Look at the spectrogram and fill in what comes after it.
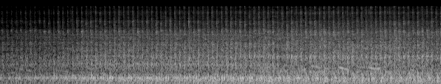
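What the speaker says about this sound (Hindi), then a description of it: "ट्रैक्टर है, टर्बो के साथ 56-30 प्लस 12+3 UG गियरबॉक्स वाला ट्रैक्टर" A New Holland 5630 turbo tractor with four-wheel drive and a 12+3 gearbox running at a steady, loud mid-pitched drone with an even rapid throb, close and constant throughout.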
